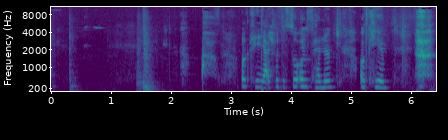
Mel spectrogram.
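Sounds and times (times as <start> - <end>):
wooden door thump: 1.4 - 1.8
speech: 3.2 - 6.3.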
